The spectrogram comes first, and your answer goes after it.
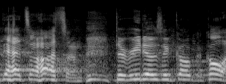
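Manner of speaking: real laugh through the words; chuckling with delight at the story. Real, not acted.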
